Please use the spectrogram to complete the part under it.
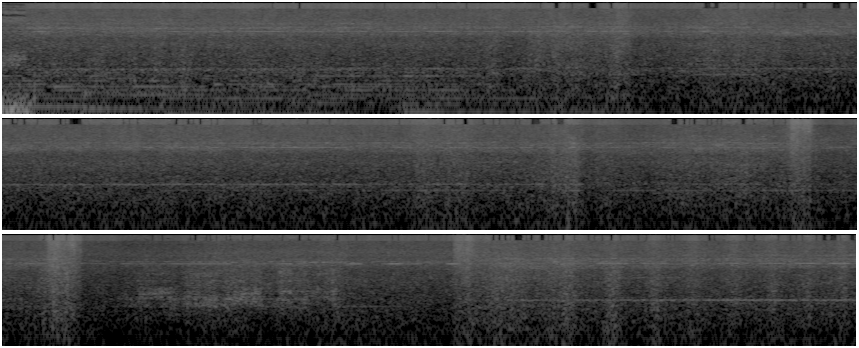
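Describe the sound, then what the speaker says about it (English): Nightstands get sprayed with paint on all sides at once: a steady, close aerosol hiss runs continuously for about twenty-five seconds, with a few brief louder bursts and pauses. "you can just quickly spray around all three sides of each piece at once"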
